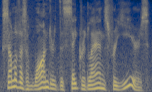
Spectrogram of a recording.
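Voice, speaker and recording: Man as a humble, slow-speaking outcast tribesman. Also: mid-range voice, expressive, darkish tone, a little hiss or hum, lightly acted. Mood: earnest, ashamed. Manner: earnest, halting, solemn. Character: humble, remorseful outcast tribesman seeking shelter. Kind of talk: video game character acting.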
